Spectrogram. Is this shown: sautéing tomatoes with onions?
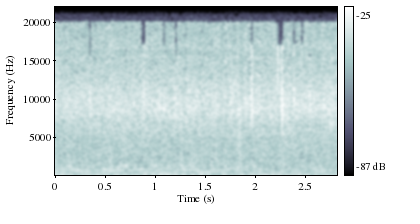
no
